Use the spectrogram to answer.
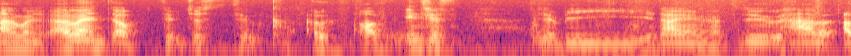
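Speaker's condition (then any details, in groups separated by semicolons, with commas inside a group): Huntington's disease; writhing athetoid movements, cannot keep tongue protruded; speech affected, swallowing severely affected, liquidized food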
